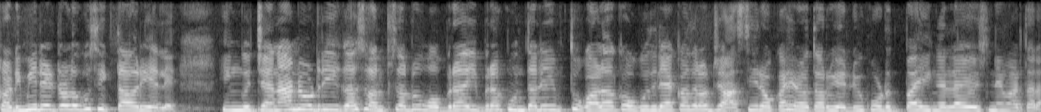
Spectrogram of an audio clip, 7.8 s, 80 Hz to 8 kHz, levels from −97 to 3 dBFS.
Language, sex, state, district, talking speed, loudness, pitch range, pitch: Kannada, female, Karnataka, Belgaum, 205 wpm, -13 LUFS, 255-285 Hz, 275 Hz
